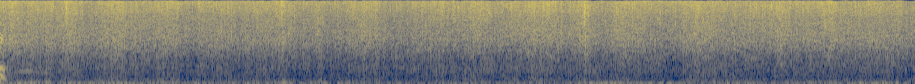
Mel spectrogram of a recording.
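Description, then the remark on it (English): Pink tissue paper being crinkled and rustled steadily, a dense, crackly hiss of tiny snaps that sounds almost like a small fire or light rain, with no talking. “I want to keep this paper around because it would be good for fire sound effects.”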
